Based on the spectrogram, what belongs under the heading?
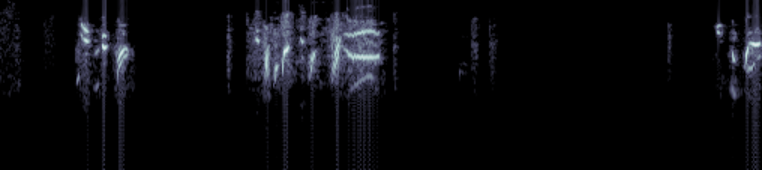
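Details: Wild European goldfinch singing a flawless song used to tutor young goldfinches: short bursts of high, liquid twittering notes separated by silent gaps, with a longer trilled phrase in the middle and no other sounds.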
